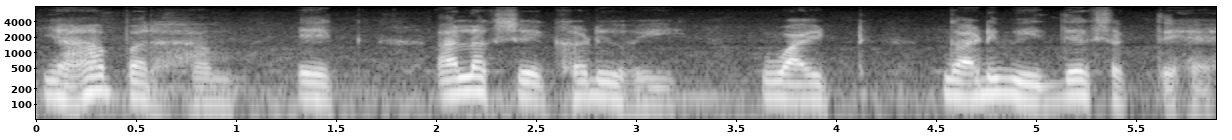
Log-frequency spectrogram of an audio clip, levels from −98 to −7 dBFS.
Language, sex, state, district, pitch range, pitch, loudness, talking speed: Hindi, male, Himachal Pradesh, Shimla, 115-140 Hz, 135 Hz, -19 LUFS, 140 wpm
